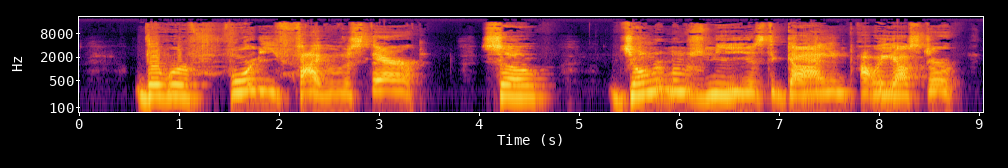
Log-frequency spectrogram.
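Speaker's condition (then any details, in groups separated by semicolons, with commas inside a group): Cerebral palsy; congenital, since birth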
